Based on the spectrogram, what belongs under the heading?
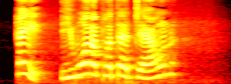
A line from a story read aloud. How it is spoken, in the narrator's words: He called urgently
